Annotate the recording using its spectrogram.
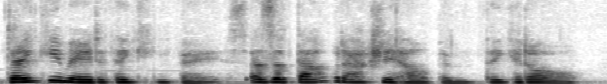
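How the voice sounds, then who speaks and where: A woman's voice: fairly high pitch, fast talker, mellow, husky, soft background music. A woman reading fan fiction aloud as a scripted storytelling narration. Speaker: podfic narrator.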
